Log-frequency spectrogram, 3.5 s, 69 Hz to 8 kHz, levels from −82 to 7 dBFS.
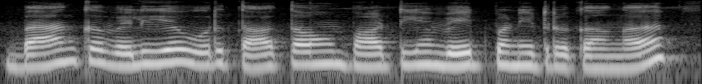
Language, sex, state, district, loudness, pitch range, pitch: Tamil, female, Tamil Nadu, Kanyakumari, -13 LUFS, 185-220 Hz, 205 Hz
